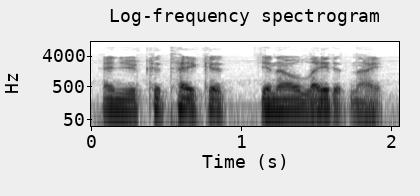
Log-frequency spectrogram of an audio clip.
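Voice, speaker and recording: A man's voice: low-pitched, fairly even intonation, fairly quick, a little mellow. A man hosting a call-in radio show, answering callers in a plain, matter-of-fact way, taped off the radio. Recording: dull radio taping, faint hiss.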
